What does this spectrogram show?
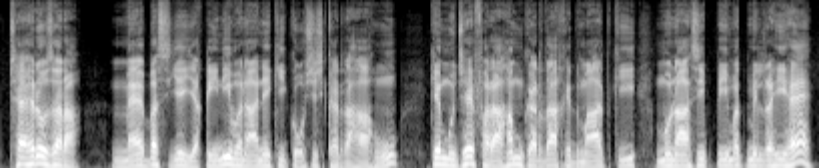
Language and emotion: Urdu, disgusted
